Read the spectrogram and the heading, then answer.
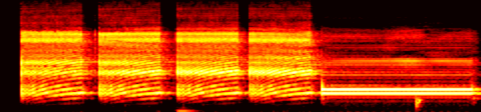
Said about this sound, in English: It's the quiz. Here we go then. Let's test the buzzers this week.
